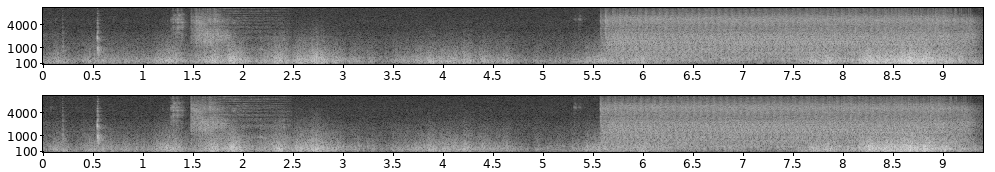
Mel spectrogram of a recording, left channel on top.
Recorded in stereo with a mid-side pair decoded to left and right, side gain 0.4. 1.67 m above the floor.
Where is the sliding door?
30° right.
